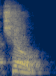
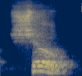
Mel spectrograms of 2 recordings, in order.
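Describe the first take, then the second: First: The word begins with a hard 'ch' sound. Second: The word begins with a soft 'sh' sound. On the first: The speaker calls it wrong. "You don't say, oh, this is a show" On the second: The speaker calls it right. "No, show"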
